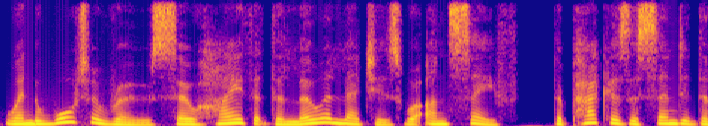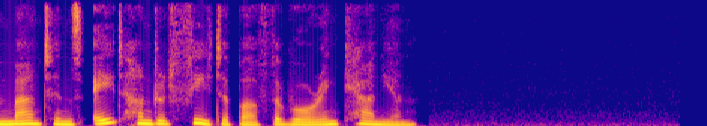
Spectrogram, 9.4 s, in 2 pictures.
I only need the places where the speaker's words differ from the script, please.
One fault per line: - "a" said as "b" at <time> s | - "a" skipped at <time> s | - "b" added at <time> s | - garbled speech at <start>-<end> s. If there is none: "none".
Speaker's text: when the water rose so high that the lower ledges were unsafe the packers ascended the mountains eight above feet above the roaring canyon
- "above" said as "hundred" at 5.5 s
